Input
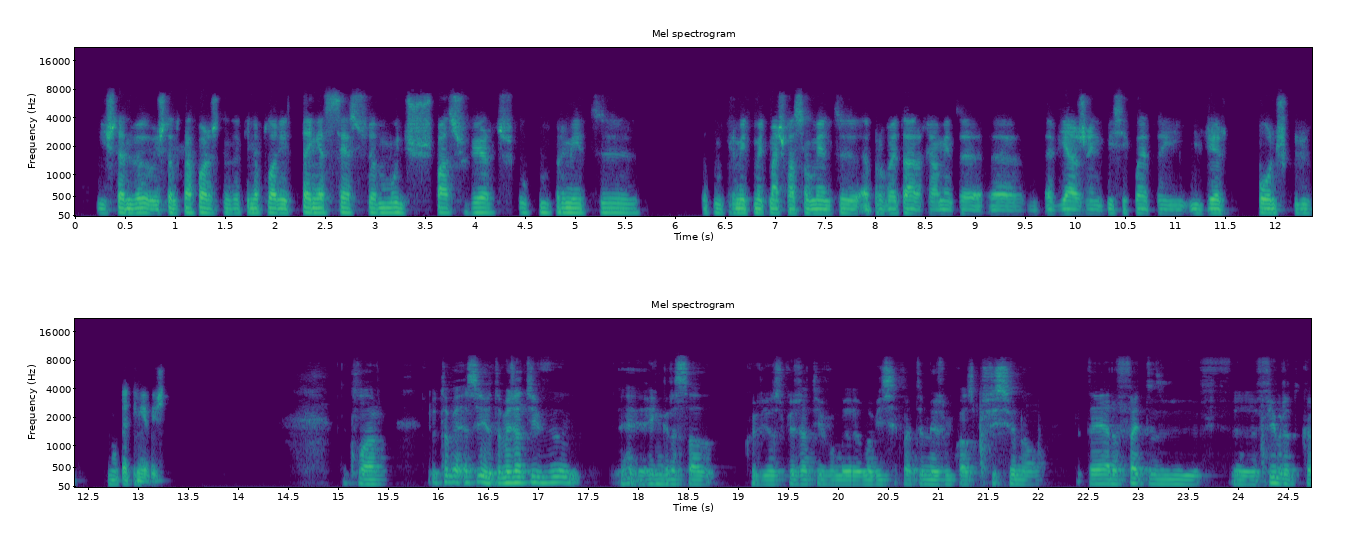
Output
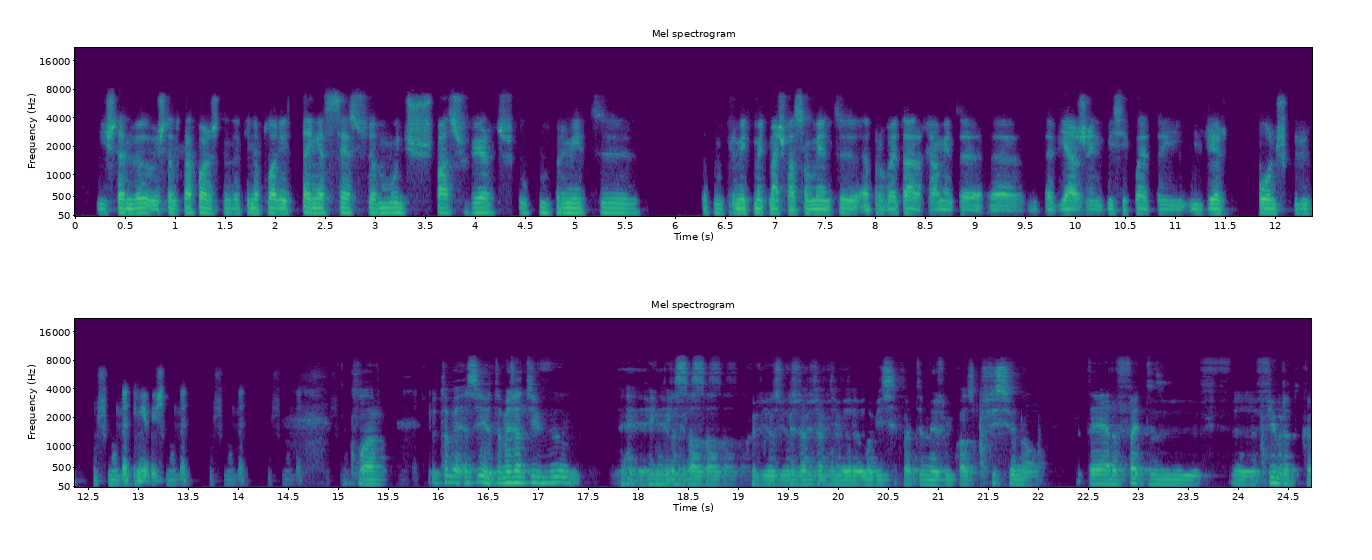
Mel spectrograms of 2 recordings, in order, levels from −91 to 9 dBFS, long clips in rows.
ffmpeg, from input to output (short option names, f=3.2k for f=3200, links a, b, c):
-filter_complex "[0:a]asplit=2[a][b];[b]afade=t=in:st=11.98:d=0.01,afade=t=out:st=12.93:d=0.01,aecho=0:1:580|1160|1740|2320|2900:0.354813|0.159666|0.0718497|0.0323324|0.0145496[c];[a][c]amix=inputs=2:normalize=0,asplit=3[d][e][f];[d]afade=t=out:st=18.17:d=0.02[g];[e]aecho=1:1:168|336|504:0.668|0.147|0.0323,afade=t=in:st=18.17:d=0.02,afade=t=out:st=20.25:d=0.02[h];[f]afade=t=in:st=20.25:d=0.02[i];[g][h][i]amix=inputs=3:normalize=0"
